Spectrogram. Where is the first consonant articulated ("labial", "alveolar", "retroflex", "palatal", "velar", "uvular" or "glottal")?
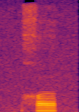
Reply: uvular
